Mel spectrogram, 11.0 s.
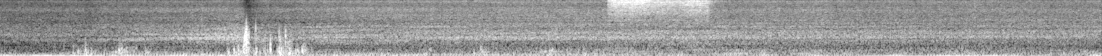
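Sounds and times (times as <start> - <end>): diesel train passing: 0.0 - 11.0
short hiss: 6.1 - 7.2.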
